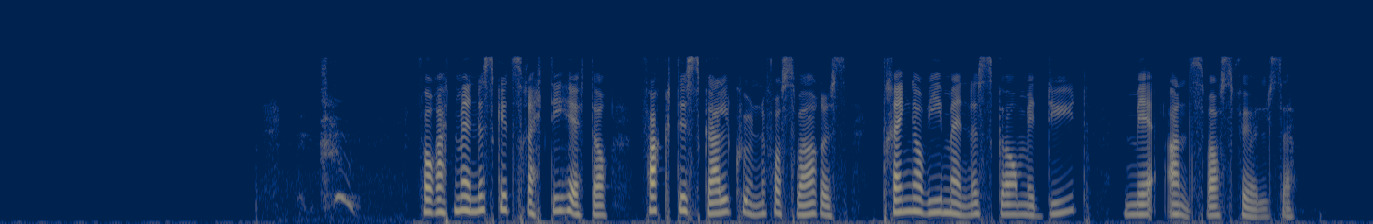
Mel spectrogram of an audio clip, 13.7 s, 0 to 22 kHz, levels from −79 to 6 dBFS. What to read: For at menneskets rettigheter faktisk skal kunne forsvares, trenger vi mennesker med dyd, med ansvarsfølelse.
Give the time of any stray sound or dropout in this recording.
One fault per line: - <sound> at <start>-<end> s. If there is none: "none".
- sneeze at 3.0-3.6 s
